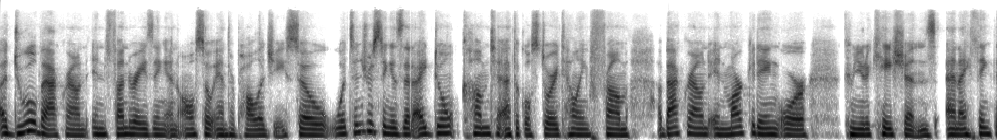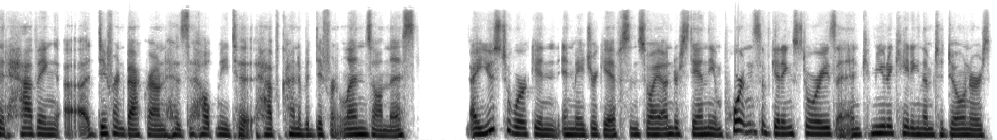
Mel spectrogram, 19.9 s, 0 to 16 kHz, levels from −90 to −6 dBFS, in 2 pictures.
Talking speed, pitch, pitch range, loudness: 210 wpm, 155 Hz, 145-165 Hz, -15 LUFS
